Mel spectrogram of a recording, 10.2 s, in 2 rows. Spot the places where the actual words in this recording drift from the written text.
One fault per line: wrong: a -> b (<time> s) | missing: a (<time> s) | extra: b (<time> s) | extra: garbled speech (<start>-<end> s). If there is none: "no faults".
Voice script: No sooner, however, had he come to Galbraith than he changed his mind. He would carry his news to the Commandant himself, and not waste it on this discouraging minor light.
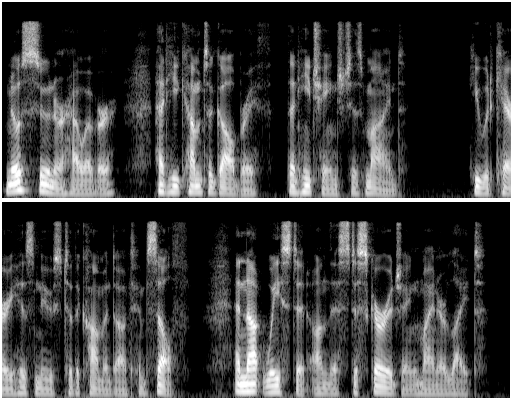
no faults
